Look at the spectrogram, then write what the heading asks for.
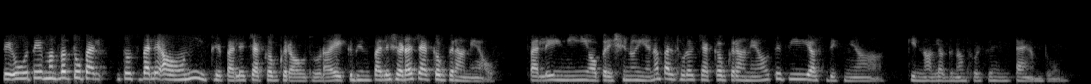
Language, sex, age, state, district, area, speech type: Dogri, female, 30-45, Jammu and Kashmir, Udhampur, urban, conversation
